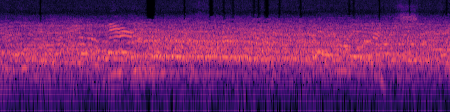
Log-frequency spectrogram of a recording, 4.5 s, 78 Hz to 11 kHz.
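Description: A large crowd cheers and roars at a 9-ball pool match between Efren Reyes and Jimmy White, a loud continuous swell with whoops rising above it and a voice speaking over the noise.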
